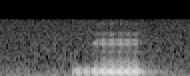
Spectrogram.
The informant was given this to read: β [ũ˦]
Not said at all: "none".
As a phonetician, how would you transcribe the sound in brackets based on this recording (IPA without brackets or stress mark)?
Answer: ũ˦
